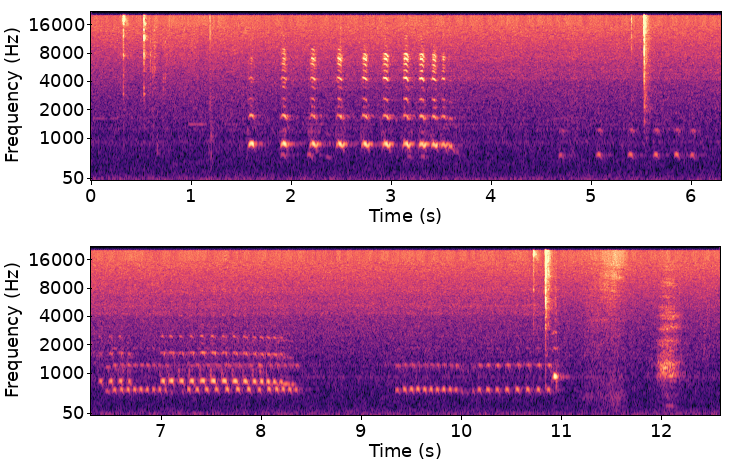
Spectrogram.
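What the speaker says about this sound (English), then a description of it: "Crickets chirping, frogs croaking, and owl hooting." Faint owl hoots repeat in rhythmic series over a quiet, hissy night background, with a few soft clicks between the calls.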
